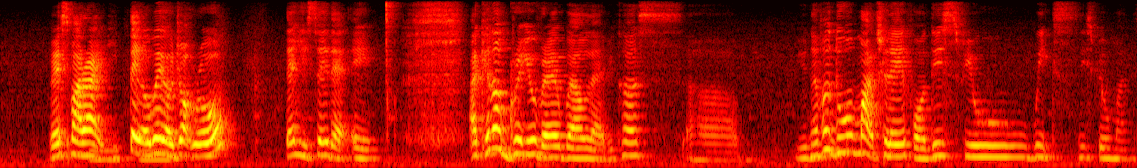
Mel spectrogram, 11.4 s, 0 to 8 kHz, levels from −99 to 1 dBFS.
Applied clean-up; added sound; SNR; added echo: none; none; none; none.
